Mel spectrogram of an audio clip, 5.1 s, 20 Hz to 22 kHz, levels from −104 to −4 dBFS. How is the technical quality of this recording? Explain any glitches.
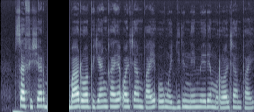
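The recording has one clear glitch. From 0.94 to 1.39 s there is a playback stall. The speech cuts to silence for about 0.44 s and resumes at "opik enkare". The player likely ran short of data or was briefly blocked.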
